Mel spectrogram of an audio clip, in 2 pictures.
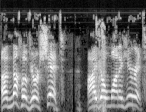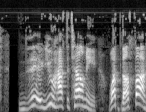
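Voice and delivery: mock hammy overacted anger, high and slow. Critiquing an actor's angry phone scene, imitating his hammed-up angry delivery. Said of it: "you're really hamming it up".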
